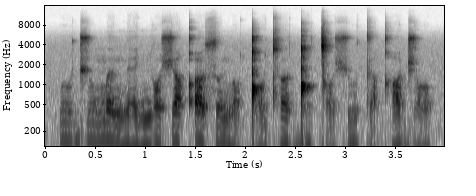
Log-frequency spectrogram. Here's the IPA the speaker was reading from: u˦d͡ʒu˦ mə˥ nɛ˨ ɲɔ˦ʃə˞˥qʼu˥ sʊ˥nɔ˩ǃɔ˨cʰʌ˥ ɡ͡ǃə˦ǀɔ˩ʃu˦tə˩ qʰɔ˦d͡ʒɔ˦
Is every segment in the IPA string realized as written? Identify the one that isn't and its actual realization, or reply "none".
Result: none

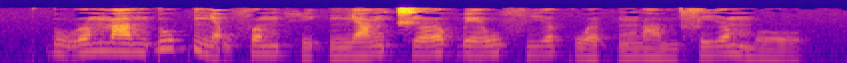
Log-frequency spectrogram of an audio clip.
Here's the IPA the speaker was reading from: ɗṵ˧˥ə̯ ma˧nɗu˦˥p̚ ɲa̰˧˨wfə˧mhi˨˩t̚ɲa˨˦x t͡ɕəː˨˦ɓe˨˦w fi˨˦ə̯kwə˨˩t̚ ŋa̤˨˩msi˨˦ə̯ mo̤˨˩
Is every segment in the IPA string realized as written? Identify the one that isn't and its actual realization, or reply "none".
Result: x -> ŋ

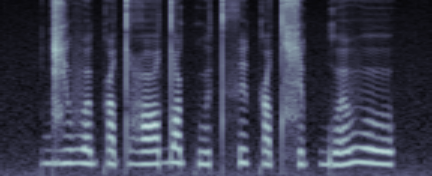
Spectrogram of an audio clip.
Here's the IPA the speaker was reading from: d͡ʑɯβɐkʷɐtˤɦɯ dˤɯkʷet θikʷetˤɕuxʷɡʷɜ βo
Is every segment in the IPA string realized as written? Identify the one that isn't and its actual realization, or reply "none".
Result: xʷ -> kʷ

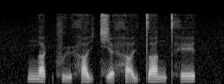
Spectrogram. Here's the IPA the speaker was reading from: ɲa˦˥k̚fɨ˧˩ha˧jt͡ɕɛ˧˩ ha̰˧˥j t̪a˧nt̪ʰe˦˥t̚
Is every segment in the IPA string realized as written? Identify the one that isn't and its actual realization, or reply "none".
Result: ɲ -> n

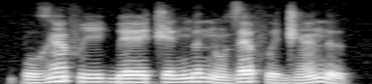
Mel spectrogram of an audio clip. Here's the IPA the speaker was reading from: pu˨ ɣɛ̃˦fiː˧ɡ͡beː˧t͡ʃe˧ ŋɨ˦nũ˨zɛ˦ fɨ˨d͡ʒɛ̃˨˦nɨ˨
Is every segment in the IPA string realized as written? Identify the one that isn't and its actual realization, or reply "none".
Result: none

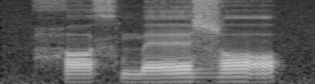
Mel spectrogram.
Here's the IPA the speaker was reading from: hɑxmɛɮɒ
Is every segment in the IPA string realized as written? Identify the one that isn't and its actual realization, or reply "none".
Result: none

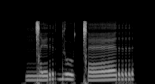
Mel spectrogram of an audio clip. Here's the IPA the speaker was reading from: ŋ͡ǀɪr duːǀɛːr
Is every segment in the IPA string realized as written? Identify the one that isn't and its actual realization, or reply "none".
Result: none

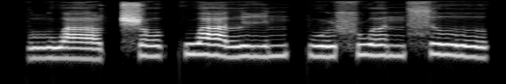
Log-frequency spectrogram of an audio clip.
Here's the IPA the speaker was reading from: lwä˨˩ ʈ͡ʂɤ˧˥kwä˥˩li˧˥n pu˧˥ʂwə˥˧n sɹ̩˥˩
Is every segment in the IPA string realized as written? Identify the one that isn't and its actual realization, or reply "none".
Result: none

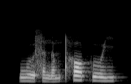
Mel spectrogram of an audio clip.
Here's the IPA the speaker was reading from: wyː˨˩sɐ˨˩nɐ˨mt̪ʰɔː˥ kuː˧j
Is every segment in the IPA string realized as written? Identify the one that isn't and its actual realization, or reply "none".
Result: yː˨˩ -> uː˨˩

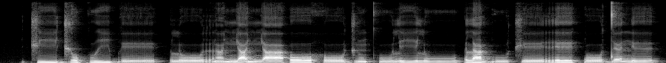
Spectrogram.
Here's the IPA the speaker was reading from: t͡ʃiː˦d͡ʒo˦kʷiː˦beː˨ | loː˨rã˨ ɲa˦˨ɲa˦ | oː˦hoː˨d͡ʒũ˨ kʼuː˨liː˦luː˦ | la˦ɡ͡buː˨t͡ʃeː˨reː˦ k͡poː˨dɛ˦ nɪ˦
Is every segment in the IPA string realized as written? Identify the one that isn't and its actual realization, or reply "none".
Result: none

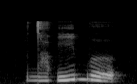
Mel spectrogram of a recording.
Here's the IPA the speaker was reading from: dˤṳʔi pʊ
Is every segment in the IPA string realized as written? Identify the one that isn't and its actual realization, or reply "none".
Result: p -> b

